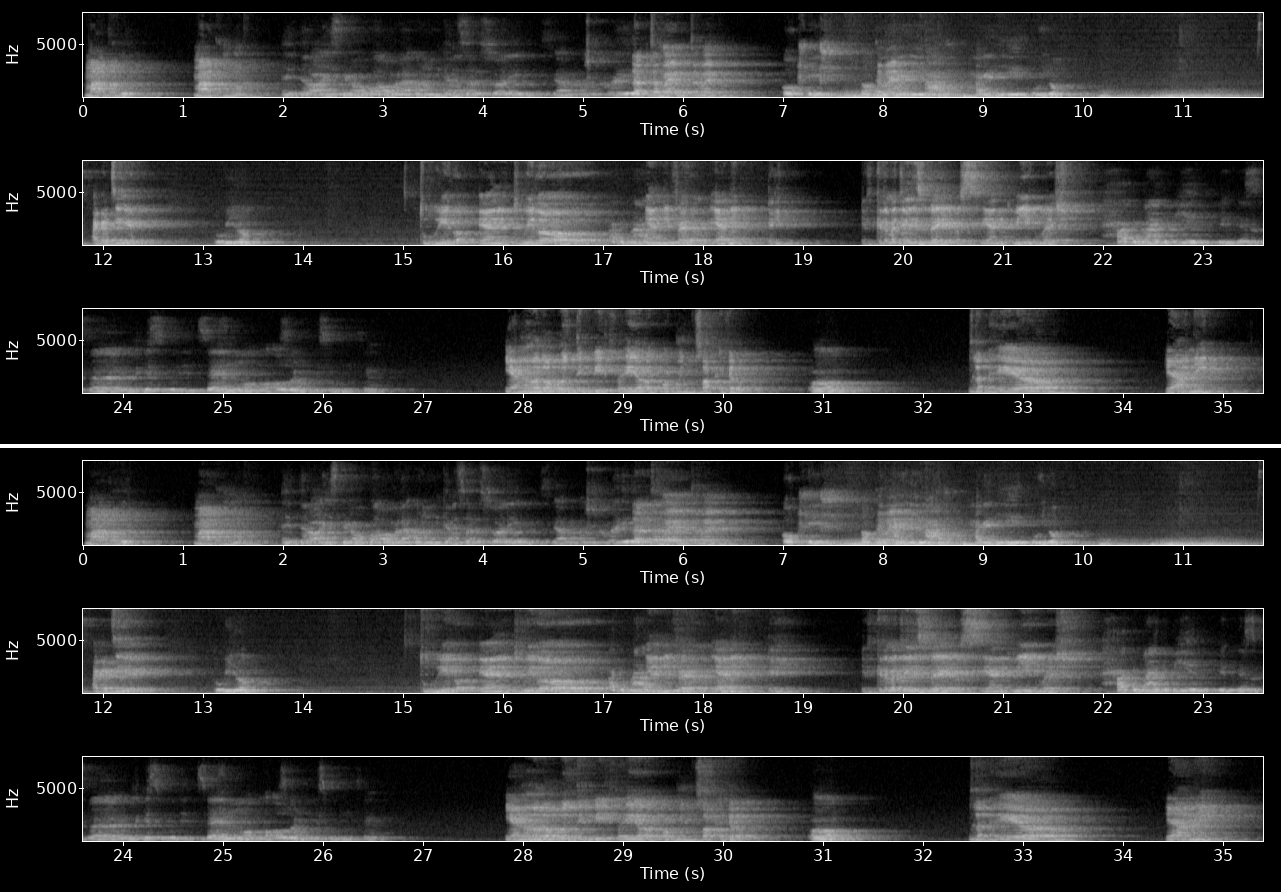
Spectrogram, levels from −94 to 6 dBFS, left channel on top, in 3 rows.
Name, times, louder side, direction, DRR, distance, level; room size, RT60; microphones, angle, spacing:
voice 1, 0.0-0.4 1.1-1.6 5.5-6.5 7.1-7.5 7.9-8.2 11.9-12.4 15.2-17.1 17.4-18.4 18.6-18.8 19.6-21.7 27.8-30.2 32.5-33.4 34.4-34.9, left 2 dB, 45° left, -2 dB, 1.8 m, -26 dB
voice 2, 2.0-5.7 7.0-7.4 7.8-9.8 13.1-13.5 17.0-18.3 22.0-26.6 30.8-31.2, equal, 25° right, -1 dB, 1.0 m, -26 dB
sound 1, 7.4-13.5 13.8-14.2 14.7-14.8 15.3-15.4 15.9-16.0 16.6-16.7, equal, 15° left, 1.8 m, -29 dB
13.0 x 10.0 x 2.7 m, 1.2 s
head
